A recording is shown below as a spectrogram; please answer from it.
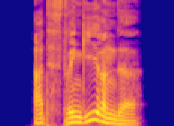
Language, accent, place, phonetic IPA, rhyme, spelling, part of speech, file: German, Germany, Berlin, [atstʁɪŋˈɡiːʁəndə], -iːʁəndə, adstringierende, adjective, De-adstringierende.ogg
- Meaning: inflection of adstringierend: 1. strong/mixed nominative/accusative feminine singular 2. strong nominative/accusative plural 3. weak nominative all-gender singular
